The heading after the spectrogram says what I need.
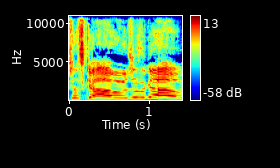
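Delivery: very high, slow, tearful, falling-apart voice. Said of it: "She's in, like, in bits".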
